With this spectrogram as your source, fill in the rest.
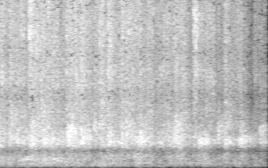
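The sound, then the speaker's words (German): Steady applause from an audience, a dense, even wash of many hands clapping at moderate volume that continues without pause for a few seconds. “Und dann schiebt er schnell noch etwas ein, für das ihm der Applaus im Publikum garantiert ist.”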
